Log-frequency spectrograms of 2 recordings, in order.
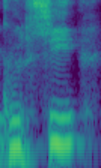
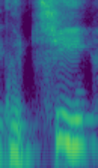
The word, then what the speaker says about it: Coetzee: Pero cómo coe Cut vamos a llamarle cutsi que de todo lo que yo he rastreado por ahí parece que es el el modo de pronunciar hay quien dice kutsi En definitiva jm co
